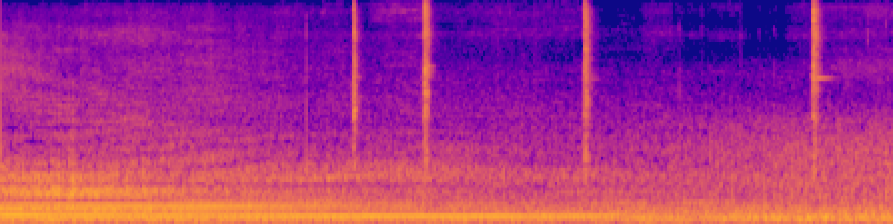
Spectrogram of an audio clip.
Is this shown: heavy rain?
no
